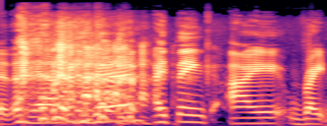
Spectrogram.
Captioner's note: laughter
